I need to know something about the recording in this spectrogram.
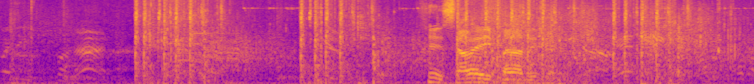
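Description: A rifle fires several sharp shots.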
